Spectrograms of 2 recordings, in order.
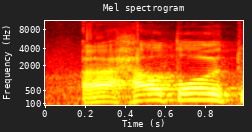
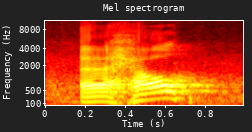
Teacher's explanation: يطبقون على طاء غير مقلقلة ويجافون اللسان، يعني يباعدون اللسان على تاء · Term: ناقص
